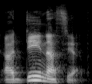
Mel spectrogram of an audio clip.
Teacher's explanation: That's the accents on the second syllable, not the first syllable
